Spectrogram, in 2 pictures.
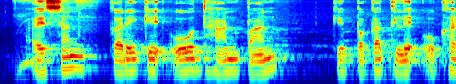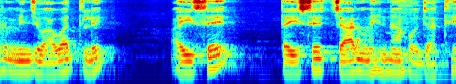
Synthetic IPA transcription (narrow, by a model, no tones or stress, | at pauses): ə̰ɪsənkəɾekeʔod̪ʱaːnpaːn | kepəkət̪leʔo̰ːkʰəɾmɪ̃d͡ʒʋaːʋət̪le | ə̰ɪse | t̪əɪset͡ʃaːɾməɦinaɦod͡ʒaːt̪ɦe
